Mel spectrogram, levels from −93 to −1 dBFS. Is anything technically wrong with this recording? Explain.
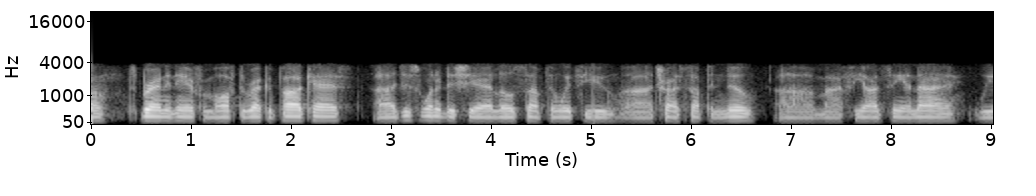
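Yes. Packet loss filled with silence at 5.00 to 5.02 s: a 20 ms hole, consistent with two 10 ms packets going missing and replaced by silence, gives the speech an abrupt gap with hard edges.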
